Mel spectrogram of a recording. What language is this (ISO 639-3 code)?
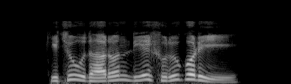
ben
